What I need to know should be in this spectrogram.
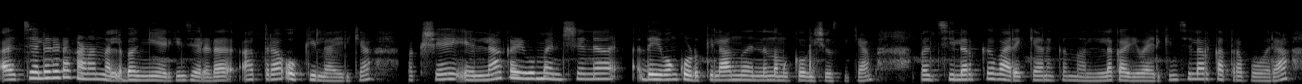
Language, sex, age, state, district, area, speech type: Malayalam, female, 18-30, Kerala, Idukki, rural, spontaneous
